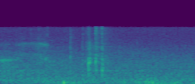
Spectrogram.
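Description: Quiet computer keyboard keystrokes: a quick cluster of clicks a little past the middle.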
